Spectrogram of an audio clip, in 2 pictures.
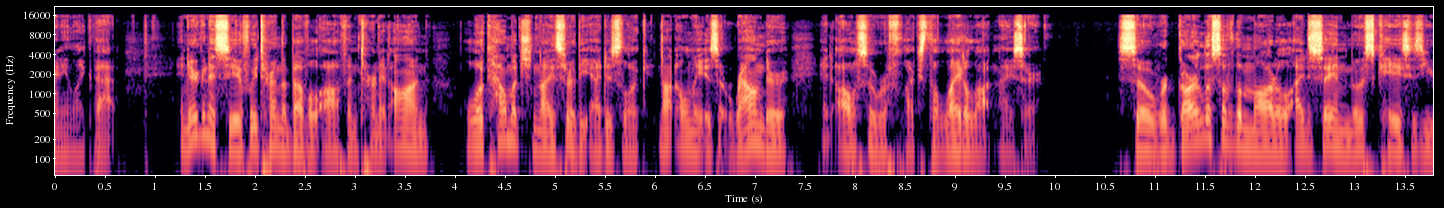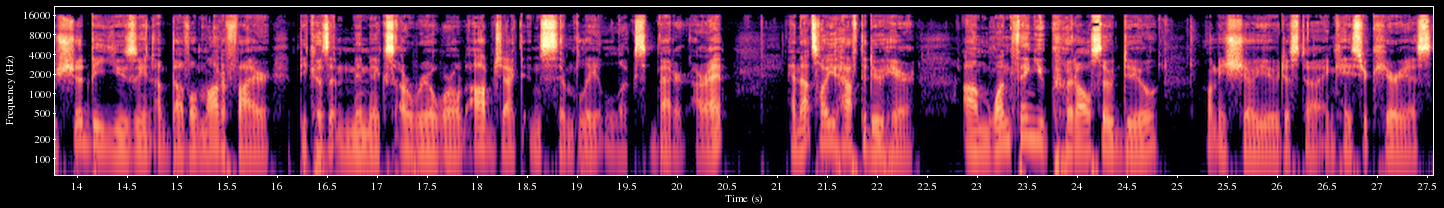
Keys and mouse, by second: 2.6 click, 3.2 click, 4.1 click, 4.6 click, 9.2 click, 9.6 click, 10.6 middle click, 15.2 click, 15.5 click, 22.1-23.8 middle drag, 24.3 middle click, 24.9 shift+click, 25.5 shift+click.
